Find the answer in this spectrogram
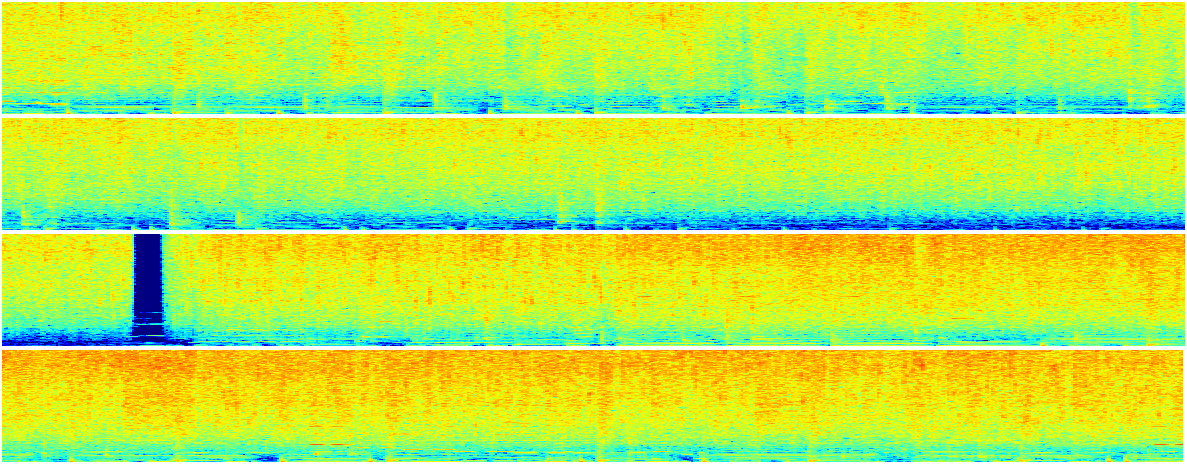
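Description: Vegetables sizzling in hot oil in a nonstick wok while being stirred with a wooden spatula, a steady frying hiss. Background music with a steady beat runs underneath. The sound cuts out for a moment about halfway through.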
